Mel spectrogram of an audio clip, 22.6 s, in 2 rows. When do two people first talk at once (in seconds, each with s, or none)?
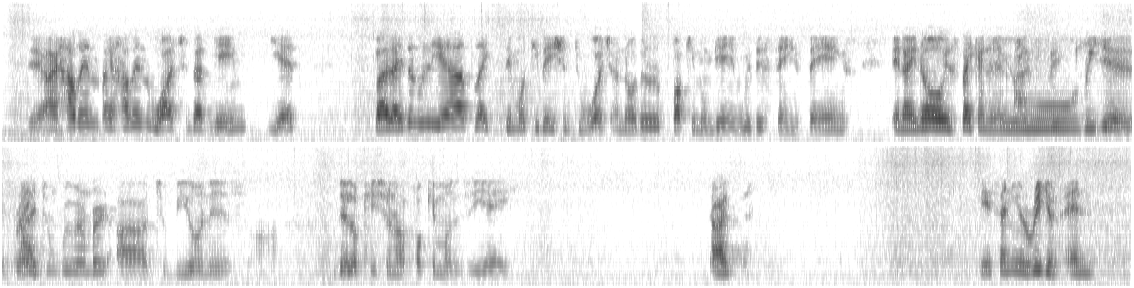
9.8 s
